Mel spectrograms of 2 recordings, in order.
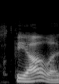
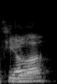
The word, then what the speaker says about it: Fiala: The NHL suspended Wild winger Kevin Fiala, Chick-fil-A.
